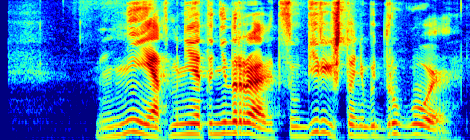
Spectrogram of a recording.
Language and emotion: Russian, angry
